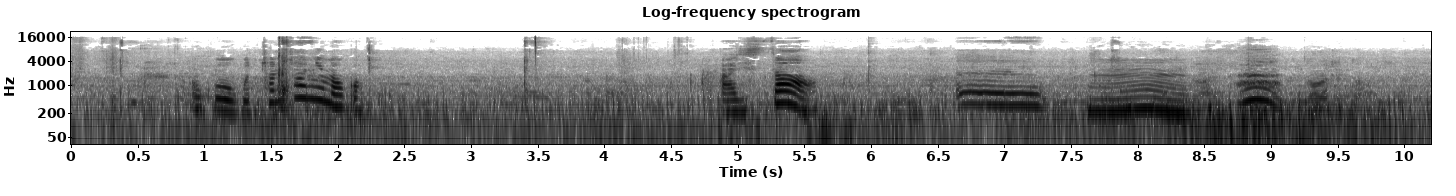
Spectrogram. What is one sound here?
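A baby coos and squeals close by.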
